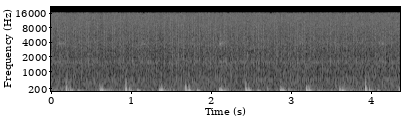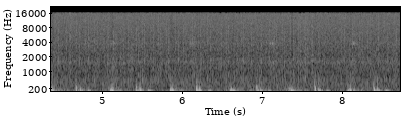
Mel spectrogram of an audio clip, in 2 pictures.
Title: 心臓がグラグラしてる感じの心臓音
